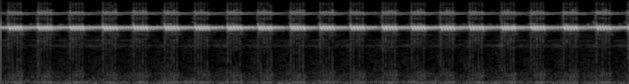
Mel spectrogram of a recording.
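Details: A clear cricket sound prepared for sleep and for teaching songbirds: a shrill, high-pitched chirp pulsed steadily about three times a second, unbroken across the whole stretch, over very faint low background noise.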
